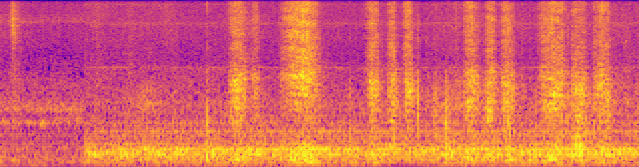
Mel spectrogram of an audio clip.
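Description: A stick of chalk writing on a chalkboard, scraping and rubbing in a series of short strokes that start about a second in.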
